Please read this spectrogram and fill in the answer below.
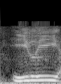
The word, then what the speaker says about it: Ealy: For Delbert Ely. – Ely. Yep. How do you spell that last name so people know? – E-A-L-Y. – E-A-L-Y. Okay. – E-A-L-Y. It's Ely.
